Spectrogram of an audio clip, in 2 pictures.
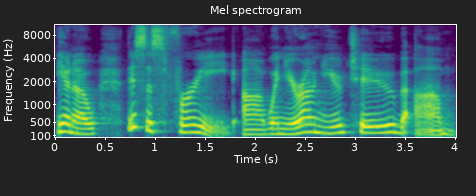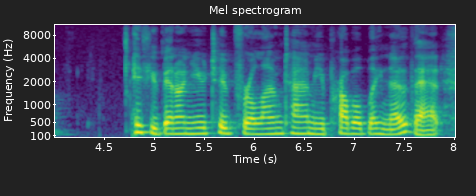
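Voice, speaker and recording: Against a very clean recording with a silent background, a woman with an American accent speaks at a very slow pace with ordinary pitch variation. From Florida. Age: 70s. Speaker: beauty vlogger. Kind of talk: casual chat. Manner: halting, many fillers.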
